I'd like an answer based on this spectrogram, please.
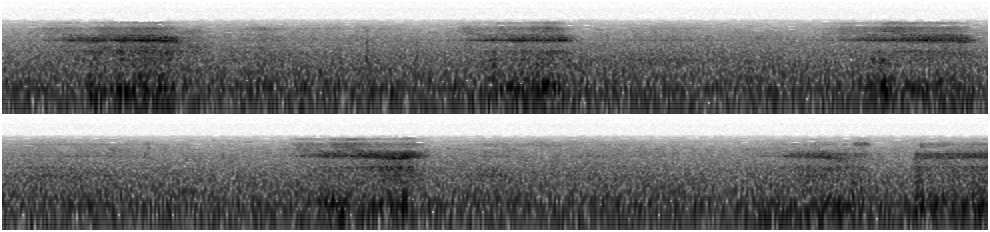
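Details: Zakk, a Rottweiler, snoring while asleep: hoarse, breathy rasps about every three seconds, each a short noisy burst with a hissing upper edge, separated by quiet breathing.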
